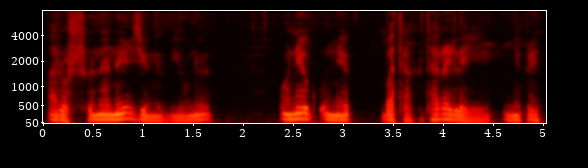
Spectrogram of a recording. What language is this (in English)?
Bodo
